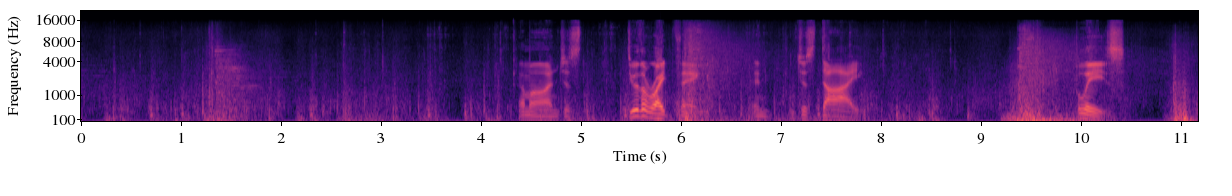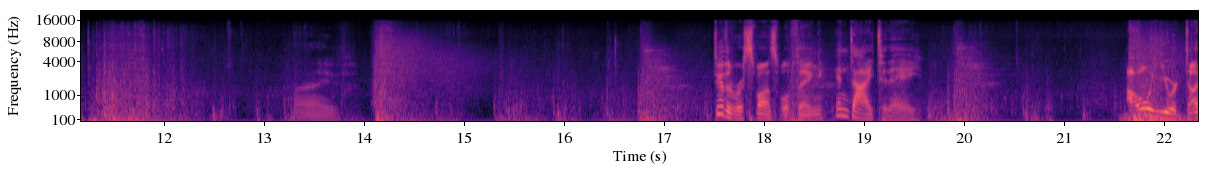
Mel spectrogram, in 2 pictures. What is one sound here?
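Swords clash and clang against metal armour and shields.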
